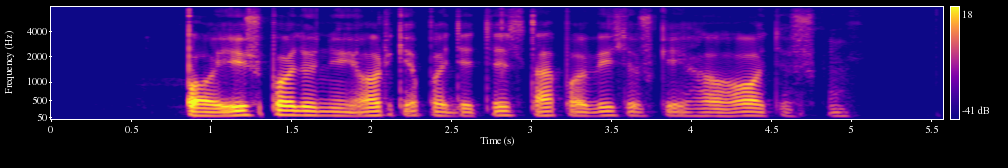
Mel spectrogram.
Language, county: Lithuanian, Vilnius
